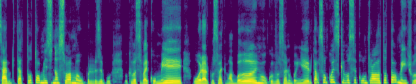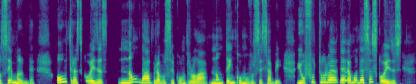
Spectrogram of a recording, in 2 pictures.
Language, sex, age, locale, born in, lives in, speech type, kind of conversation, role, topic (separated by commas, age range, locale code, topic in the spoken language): Portuguese, female, 40-44, pt-BR, Brazil, United States, conversation, advice, advisor, Como posso lidar com a insegurança em relação ao futuro?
